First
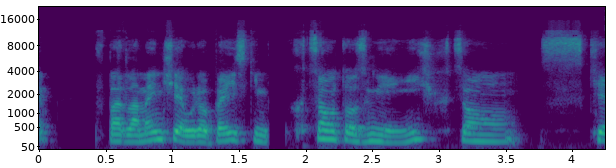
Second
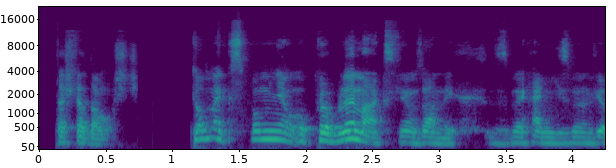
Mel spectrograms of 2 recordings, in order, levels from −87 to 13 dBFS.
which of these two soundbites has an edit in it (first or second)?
first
